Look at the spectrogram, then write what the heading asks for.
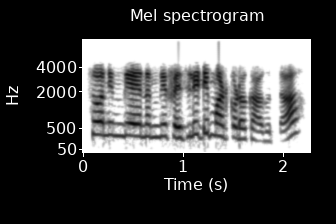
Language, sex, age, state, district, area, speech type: Kannada, female, 60+, Karnataka, Chikkaballapur, urban, conversation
